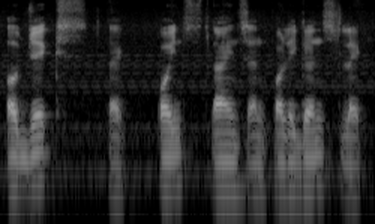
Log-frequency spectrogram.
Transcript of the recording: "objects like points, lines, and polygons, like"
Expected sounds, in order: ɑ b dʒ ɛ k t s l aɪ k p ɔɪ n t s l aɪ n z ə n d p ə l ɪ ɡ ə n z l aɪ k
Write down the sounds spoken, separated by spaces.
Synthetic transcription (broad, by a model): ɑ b dʒ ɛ k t s l aɪ k p ɔɪ n t s l aɪ n s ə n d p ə l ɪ ɡ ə n s l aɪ k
